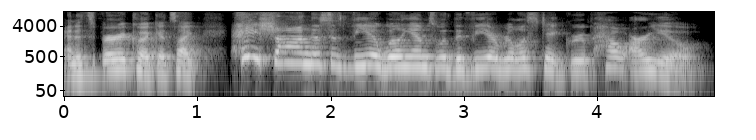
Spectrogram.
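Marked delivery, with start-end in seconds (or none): 1.2-4.7 energetic, friendly, approachable, bright, pitched-up tone. Showing a short phone script for calling a lead: energetic friendly voice. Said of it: "with that energy in your voice, you just seem so approachable, so friendly".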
